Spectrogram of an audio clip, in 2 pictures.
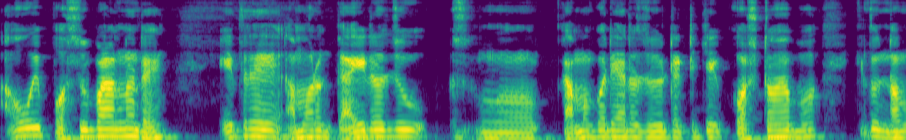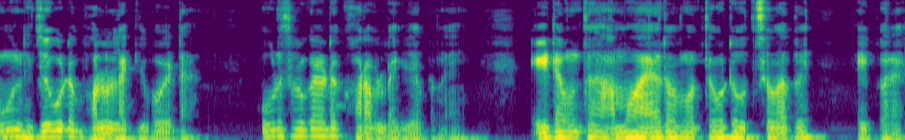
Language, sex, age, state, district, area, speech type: Odia, male, 18-30, Odisha, Puri, urban, spontaneous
